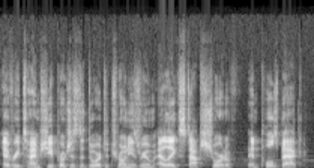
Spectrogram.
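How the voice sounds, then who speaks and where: A man's voice: fairly low pitch, fairly even intonation, brisk, sharp tone, faint music behind. A man reading visual novel game story aloud as a streamer, with casual asides and some stumbles over the lines.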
